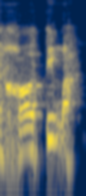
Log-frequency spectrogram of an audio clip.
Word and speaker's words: Khotimah: itu menjadi risalah yang Khotimah saya katakan di sini bacanya Khotimah yang artinya adalah penutup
